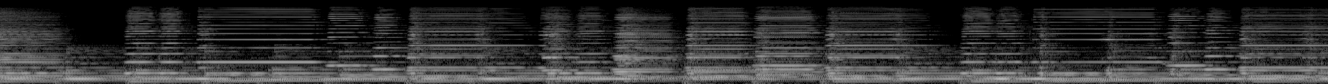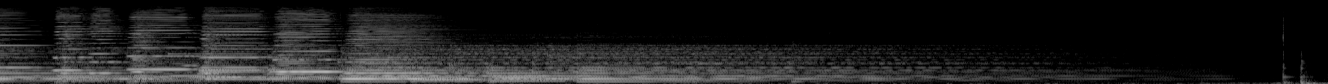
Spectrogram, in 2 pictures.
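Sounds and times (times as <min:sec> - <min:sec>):
harmonica melody in C: 0:00.0 - 0:20.3.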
